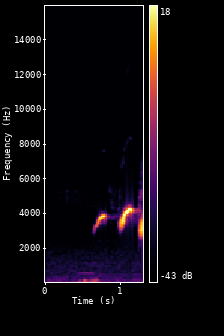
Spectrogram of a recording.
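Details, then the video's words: A short burst from a coleiro (Double-collared seedeater) singing 'tui tui': a soft rising whistle and a louder slurred note, with faint low rumbling underneath. "COLEIRO TUI TUI"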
